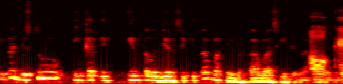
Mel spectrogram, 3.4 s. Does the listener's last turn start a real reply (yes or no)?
yes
